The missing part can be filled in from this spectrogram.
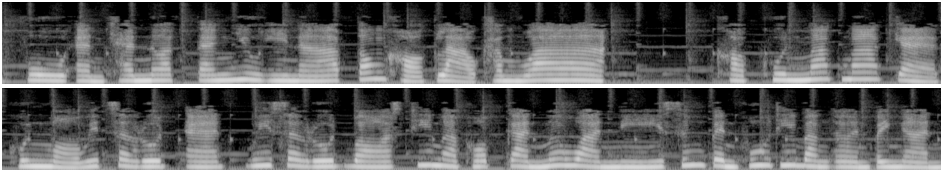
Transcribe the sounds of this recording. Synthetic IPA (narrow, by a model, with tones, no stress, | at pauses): fuː˧ʔɛː˨˩nkʰɛ˦˧˥nːɔ˦˥t̪ːɛ˦˥ŋjuː˨˩ʔiː˧naː˦˥p̚t̪ɔ˥˩ŋkʰɔː˩˦klaː˨˩wkʰa˧mwaː˥˩ | kʰɔː˨˩p̚kʰu˧nmaː˥˩k̚maː˥˩kːɛː˨˩kʰu˧nmɔː˩˦wi˦˥t̪̚sa˧ɾu˦˥t̪̚ʔɛː˦˥t̪̚wi˦˥t̪̚sa˧ɾu˦˥t̪̚bɔː˦˥st̪ʰiː˥˩maː˧pʰo˦˥p̚ka˧nmɯ˥˩ɐwaː˧nːiː˦˥sɯ˥˩ŋpe˧npʰuː˥˩t̪ʰiː˥˩ba˧ŋʔɤː˧npa˧jŋaː˧n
